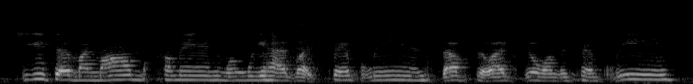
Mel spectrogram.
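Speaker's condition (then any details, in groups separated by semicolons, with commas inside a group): Spastic quadriplegic cerebral palsy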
